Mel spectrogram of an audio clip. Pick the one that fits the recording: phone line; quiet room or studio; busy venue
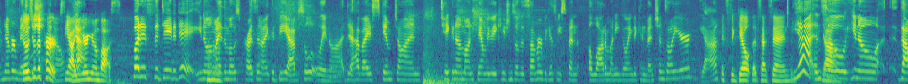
busy venue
